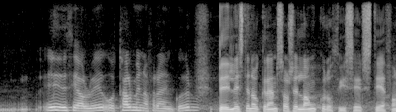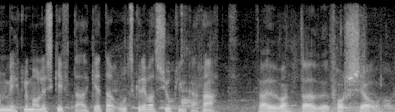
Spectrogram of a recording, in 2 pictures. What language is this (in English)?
Icelandic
